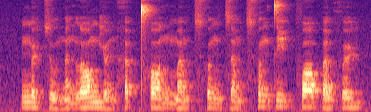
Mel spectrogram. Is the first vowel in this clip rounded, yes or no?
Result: yes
